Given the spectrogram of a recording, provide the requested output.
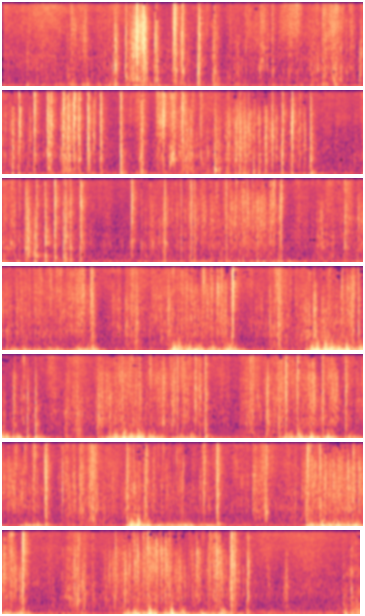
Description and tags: flipping through the pages of a medium sized book
turn, book, page, papers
